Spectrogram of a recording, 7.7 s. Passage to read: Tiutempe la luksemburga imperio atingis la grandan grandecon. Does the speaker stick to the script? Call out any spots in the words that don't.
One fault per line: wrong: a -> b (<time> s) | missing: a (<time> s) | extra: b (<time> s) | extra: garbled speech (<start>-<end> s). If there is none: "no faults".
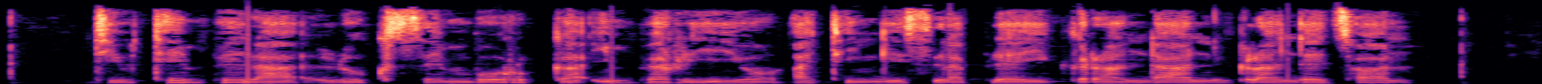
extra: plej (5.0 s)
